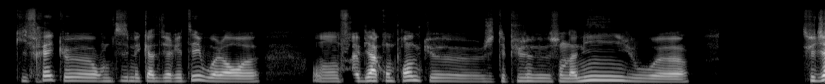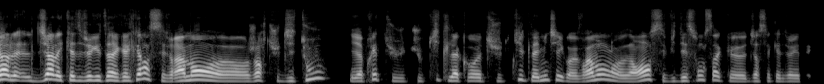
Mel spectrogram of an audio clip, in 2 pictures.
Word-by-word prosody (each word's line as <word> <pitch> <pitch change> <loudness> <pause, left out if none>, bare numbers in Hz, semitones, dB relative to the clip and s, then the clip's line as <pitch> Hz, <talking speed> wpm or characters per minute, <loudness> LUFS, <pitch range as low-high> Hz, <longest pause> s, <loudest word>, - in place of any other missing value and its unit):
qui 165 - -13
ferait 200 +5 -1
qu'on 165 -4 -5
me 155 - -12
dise 165 +3 -10
mes 155 -2 -9
4 150 0 -2
vérités 155 +6 -4
ou 160 -5 -6
alors, 140 -1 +2
heu, 135 +2 -6 0.5
on 140 0 -9
me 145 - -10
ferait 155 - -6
bien 165 +1 +6
comprendre 180 +4 -2
que 150 -4 -11
j'étais 135 +2 -11
plus 155 -1 -9
son 145 0 -6
ami 190 +4 -1
ou 140 -2 -7
heu 125 0 -1 1.1
Tu - - -3
veux - - -2
dire 225 +6 +10
les 190 -5 +1
dire 200 +11 +7
les 205 - +5
4 195 -1 0
vérités 190 +1 +1
à 190 - +7
quelqu'un, 235 +9 +3
c'est 160 -7 -6
vraiment, 165 -3 +6
heu, - - -2
genre 180 +4 0
tu 165 - -10
dis 155 +1 -6
tout 275 - -5 0.2
et 150 - -2
après 230 +10 -2
tu 155 -9 -15
tu 150 +1 -13
quittes 200 +4 -10
la 170 -1 +2
co 160 -1 -5
tu 150 -1 -9
quittes 195 +5 -10
l'amitié 195 +2 -2
quoi, 135 -3 -4
vraiment, 185 +6 +1
heu, - - -5
normalement, 140 +11 +4
c'est 165 -8 -9
vider 150 +3 -7
son 205 +6 -7
sac, 195 -6 -6
heu, 140 -1 -5
dire 150 +1 -8
ses 155 +1 -12
4 145 -1 -11
vérités. 145 -1 -9
160 Hz, 230 wpm, -23 LUFS, 145-190 Hz, 1.1 s, dire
